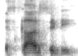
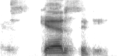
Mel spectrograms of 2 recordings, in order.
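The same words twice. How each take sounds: First: स्कार्सिटी low, with open "ah"; plain "skar" pronunciation. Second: स्कैरसिटी low and slow, drawn-out "skair"; stylish "skair" pronunciation. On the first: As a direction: say स्कार्सिटी like "scar", without flair. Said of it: "मजा नहीं आ रहा". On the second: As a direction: savour the "scare" in स्कैरसिटी. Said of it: "level बन रहा है". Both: Shown as a demonstration.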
